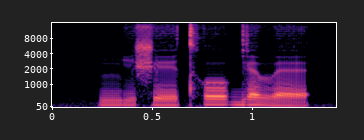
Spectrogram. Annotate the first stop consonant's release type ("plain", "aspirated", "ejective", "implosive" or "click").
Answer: aspirated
